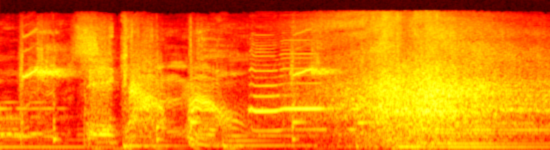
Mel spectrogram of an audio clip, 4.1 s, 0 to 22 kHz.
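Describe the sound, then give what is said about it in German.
A car engine on a street revs and hums continuously, its noise swelling louder and rougher toward the end, with no voices heard. “Szene 5. Auf der Straße. Das Auto.”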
